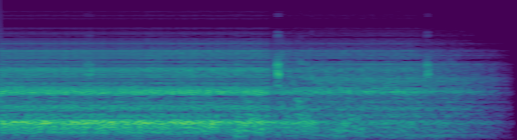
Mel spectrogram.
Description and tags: Some of the glitch / ambient sounds that I've created.
idm, reaktor, glitch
